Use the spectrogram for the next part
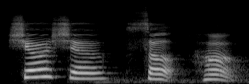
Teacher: इन वर्णों का उच्चारण करते समय मुख से ऊष्मा अर्थात गर्म हवा बाहर निकलती है। एक हल्की सी सीटी जैसी आवाज़ आती है। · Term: ऊष्म व्यंजन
